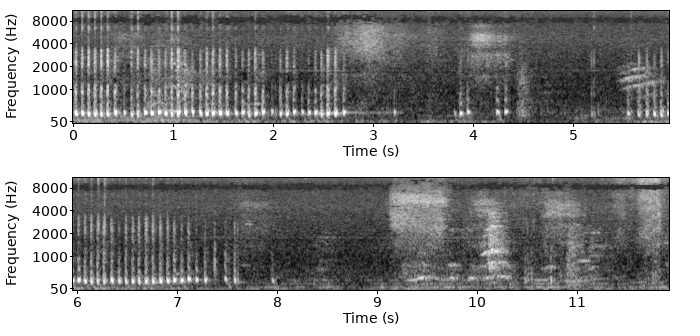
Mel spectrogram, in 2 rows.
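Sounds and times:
guinea pig squeak: 0.0 - 8.1
guinea pig purring: 0.0 - 10.9.

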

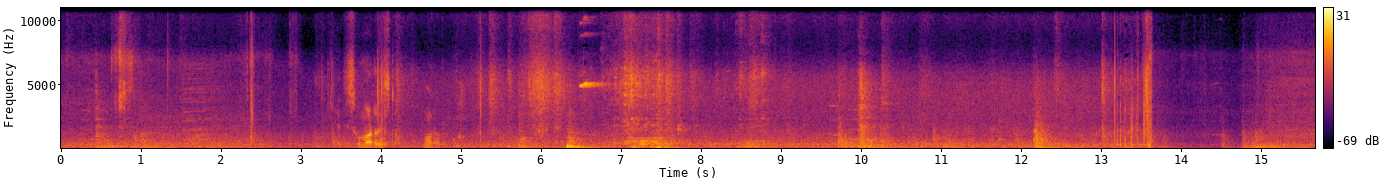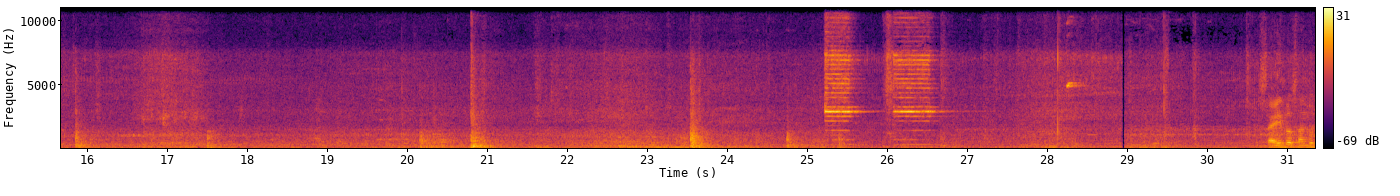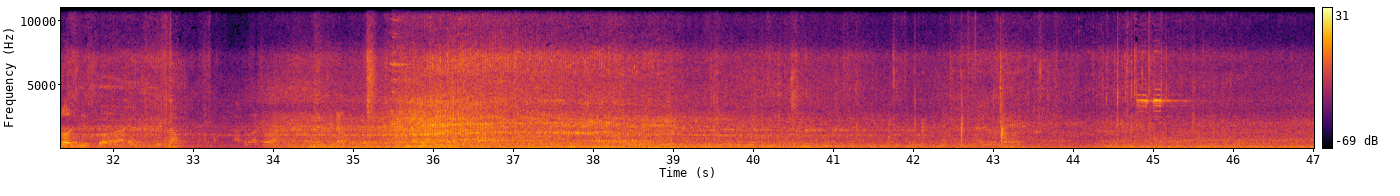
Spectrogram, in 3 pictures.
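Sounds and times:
high squeaks: 28.2 - 28.7.

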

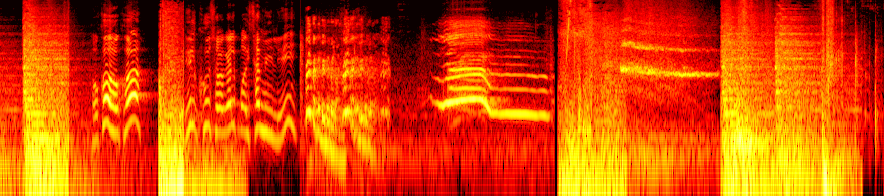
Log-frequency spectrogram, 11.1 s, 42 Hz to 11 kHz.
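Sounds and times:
tyre squeal: 7.8 - 9.0.

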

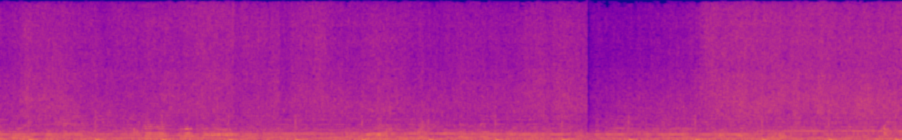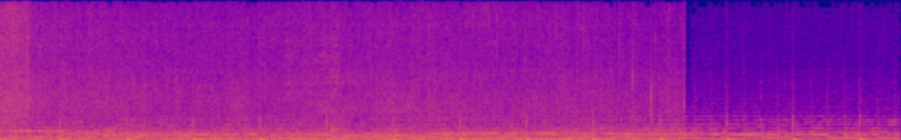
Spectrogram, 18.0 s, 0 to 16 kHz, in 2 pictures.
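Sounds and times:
onions sizzling in a pan: 0.0 - 15.9
background music with steady beat: 0.0 - 18.0.

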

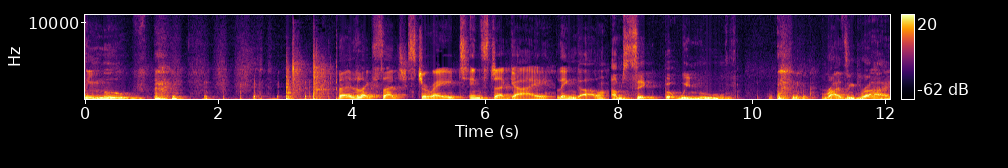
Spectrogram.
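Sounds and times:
man talking: 0.0 - 1.4, 3.8 - 12.0
man laughing softly: 0.9 - 3.4, 10.2 - 11.0.

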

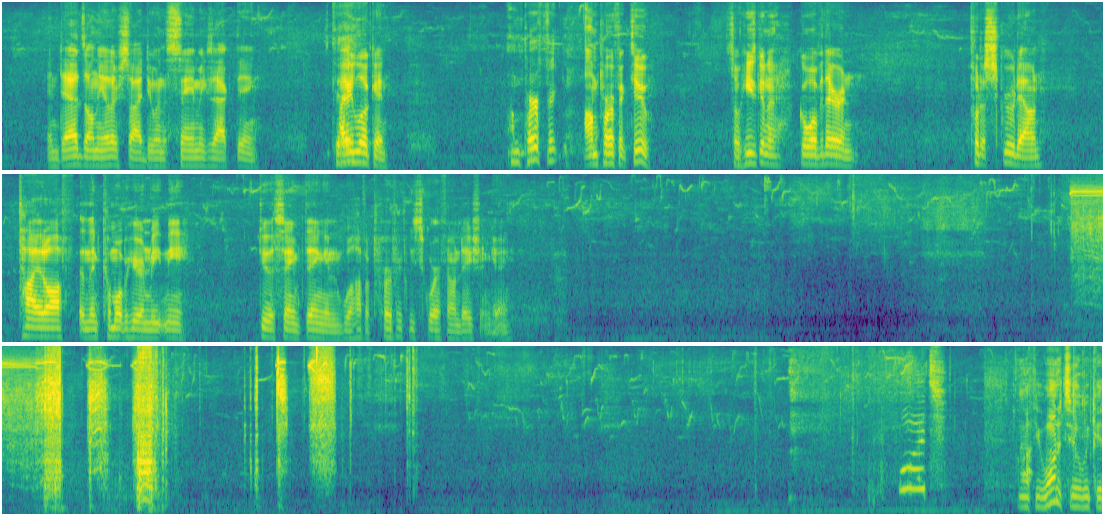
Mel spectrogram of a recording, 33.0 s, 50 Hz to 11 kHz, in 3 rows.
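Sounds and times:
cordless drill driving a screw: 21.6 - 23.8, 24.8 - 25.5.

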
